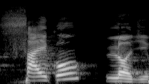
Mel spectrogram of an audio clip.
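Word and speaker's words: psychology: साइकोलॉजी मतलब मनोविज्ञान। तो इसमें यहां से साइको यह हो गया साइको। यह हो गया लॉजी। तो पी का भाई क्या काम है? तो ये साइलेंट वर्ड है।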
